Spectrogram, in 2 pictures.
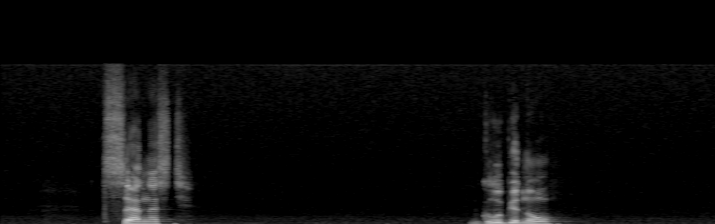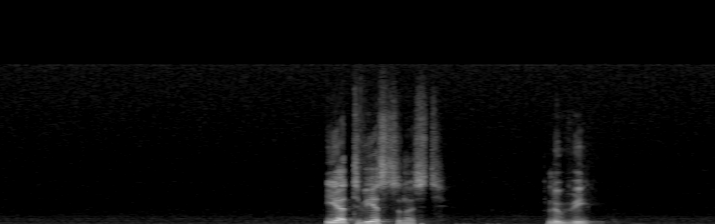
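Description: A middle-aged man speaks slowly into a microphone in short phrases with long pauses.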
